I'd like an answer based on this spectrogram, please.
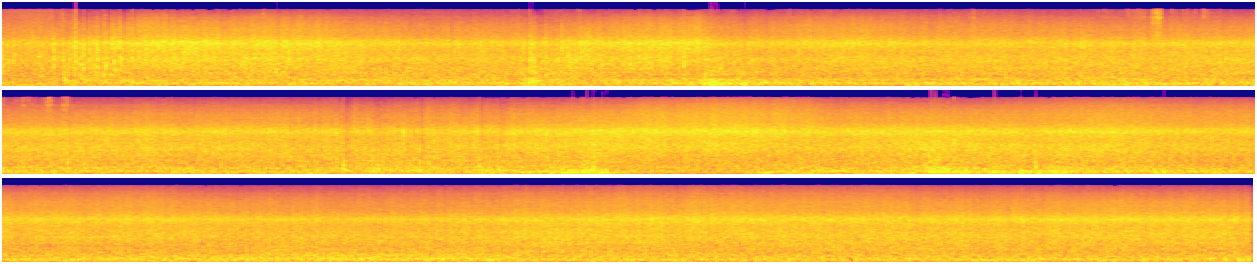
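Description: Wind buffeting the microphone with water washing, broken by several low thuds as a small iceberg breaks apart and falls into the sea: a couple a few seconds in, then more about halfway through as the ice collapses.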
